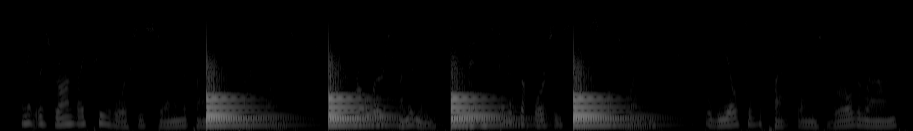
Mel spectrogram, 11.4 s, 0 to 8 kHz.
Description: Clock strike, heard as a bell, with speech in English. 4. Four o'clock.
